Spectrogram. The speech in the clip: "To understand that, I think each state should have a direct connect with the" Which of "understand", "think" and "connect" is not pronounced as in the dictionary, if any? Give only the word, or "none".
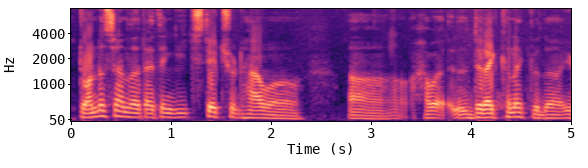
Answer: think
